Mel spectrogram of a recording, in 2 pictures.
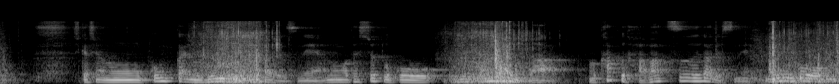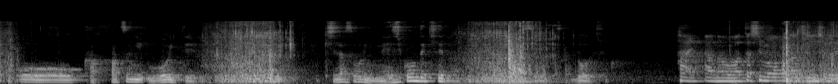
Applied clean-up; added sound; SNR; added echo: none; Sliding door / Wood; 4 dB; reverberation time 0.7 s.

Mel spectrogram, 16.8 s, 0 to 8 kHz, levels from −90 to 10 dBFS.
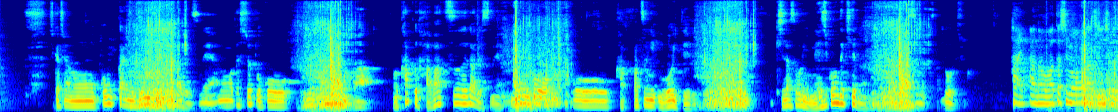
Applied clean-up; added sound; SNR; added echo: classical method WPE with log-MMSE.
